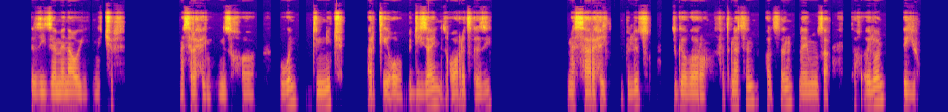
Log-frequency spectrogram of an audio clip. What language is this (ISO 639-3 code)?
tir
